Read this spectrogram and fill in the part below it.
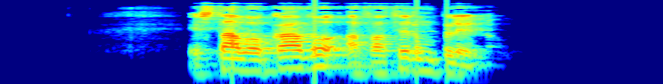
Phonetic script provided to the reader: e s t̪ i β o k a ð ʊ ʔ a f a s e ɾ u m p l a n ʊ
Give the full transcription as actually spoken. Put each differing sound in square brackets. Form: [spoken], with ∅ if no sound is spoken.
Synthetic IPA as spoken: e s t̪ [a] β o k a ð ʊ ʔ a f a [θ] e ɾ u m p l [e] n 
